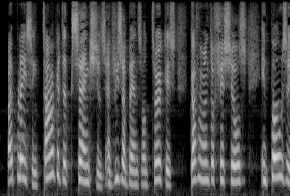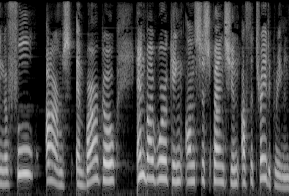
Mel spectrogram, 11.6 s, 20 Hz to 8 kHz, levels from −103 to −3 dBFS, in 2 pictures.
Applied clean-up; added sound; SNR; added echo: neural mask model DeepFilterNet 3.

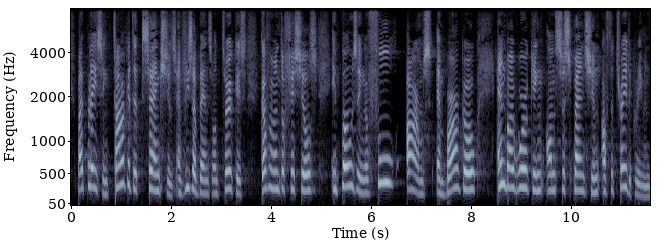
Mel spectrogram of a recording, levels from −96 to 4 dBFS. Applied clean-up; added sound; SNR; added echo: none; none; none; none.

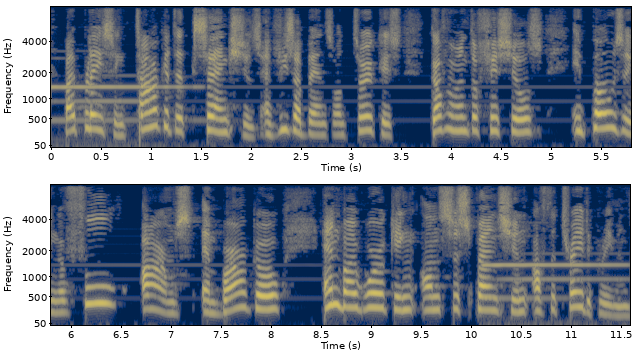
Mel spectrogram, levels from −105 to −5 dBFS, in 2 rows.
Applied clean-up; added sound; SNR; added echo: classical method spectral subtraction.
